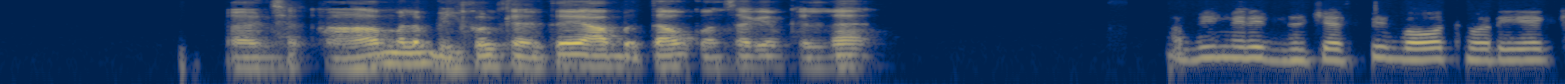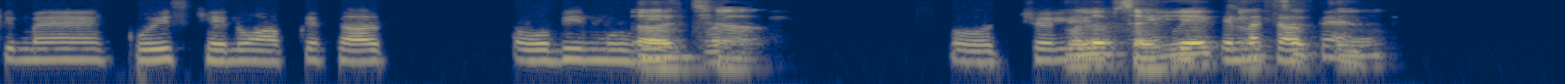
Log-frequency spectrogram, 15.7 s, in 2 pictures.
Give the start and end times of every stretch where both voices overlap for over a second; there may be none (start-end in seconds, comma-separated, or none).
13.2-14.6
